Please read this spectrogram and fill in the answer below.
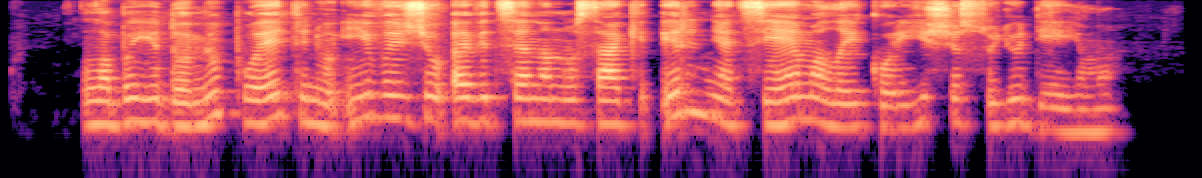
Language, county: Lithuanian, Klaipėda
